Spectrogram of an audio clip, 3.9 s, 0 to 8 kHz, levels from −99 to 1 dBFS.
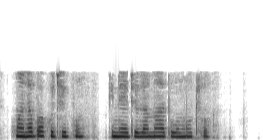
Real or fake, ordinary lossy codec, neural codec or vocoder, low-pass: fake; AAC, 16 kbps; vocoder, 24 kHz, 100 mel bands, Vocos; 7.2 kHz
